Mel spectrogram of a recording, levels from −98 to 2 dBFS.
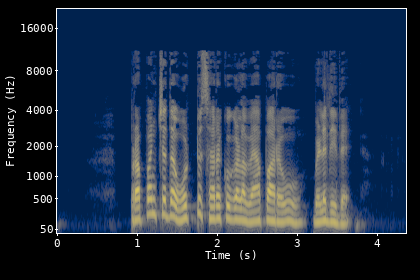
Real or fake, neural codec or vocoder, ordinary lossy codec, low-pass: real; none; MP3, 48 kbps; 14.4 kHz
